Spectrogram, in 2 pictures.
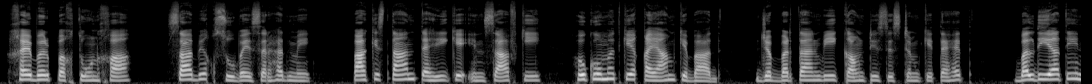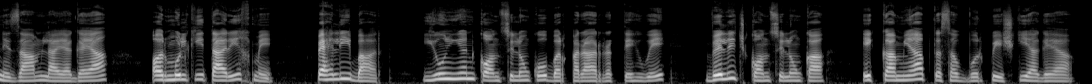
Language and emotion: Urdu, neutral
